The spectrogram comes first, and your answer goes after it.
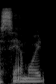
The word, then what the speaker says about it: Samoyed: I don't know if you know what a Samoyed dog is.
